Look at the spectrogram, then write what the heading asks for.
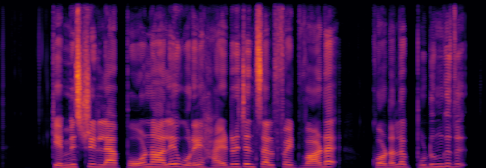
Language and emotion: Tamil, disgusted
